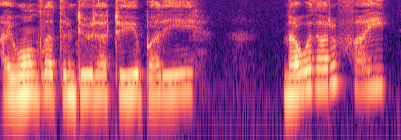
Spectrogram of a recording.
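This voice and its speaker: A woman playing a friendly, protective young wanderer in an ASMR roleplay, chatting casually and gently with hesitant pauses and small chuckles. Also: fairly high pitch, fairly even intonation, close to an everyday voice. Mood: gently wary. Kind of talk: ASMR roleplay, casual one-sided dialogue.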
